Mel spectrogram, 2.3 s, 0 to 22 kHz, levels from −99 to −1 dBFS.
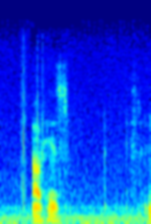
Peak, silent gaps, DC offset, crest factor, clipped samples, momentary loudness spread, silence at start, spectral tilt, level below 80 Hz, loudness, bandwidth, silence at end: -16 dBFS; none; under 0.1%; 22 dB; under 0.1%; 19 LU; 0 s; -7.5 dB/octave; -46 dBFS; -35 LUFS; 14.5 kHz; 0 s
